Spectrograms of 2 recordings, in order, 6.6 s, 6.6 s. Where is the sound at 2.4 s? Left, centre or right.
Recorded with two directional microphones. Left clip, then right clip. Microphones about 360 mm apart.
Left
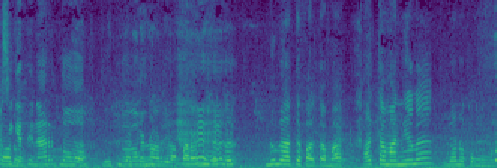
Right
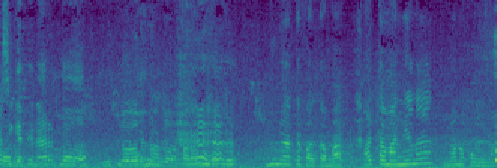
Centre.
